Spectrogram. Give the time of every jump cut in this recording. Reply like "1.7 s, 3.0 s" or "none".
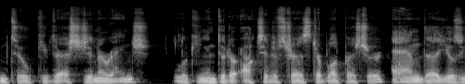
2.1 s, 3.9 s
